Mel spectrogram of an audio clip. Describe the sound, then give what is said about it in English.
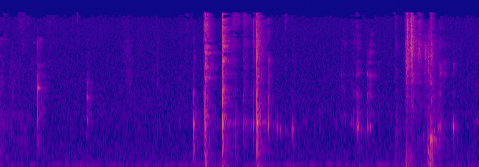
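Munching and crunching on a push pop candy, with sharp irregular bites and chewing clicks that cluster in bursts, heard alone over a faint steady hum. “What are you munching on? Push pop.”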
